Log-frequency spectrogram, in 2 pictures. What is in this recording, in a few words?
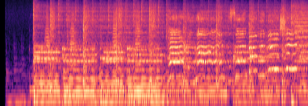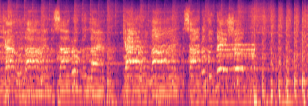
Radio Caroline Jingle Sound Of The Nation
